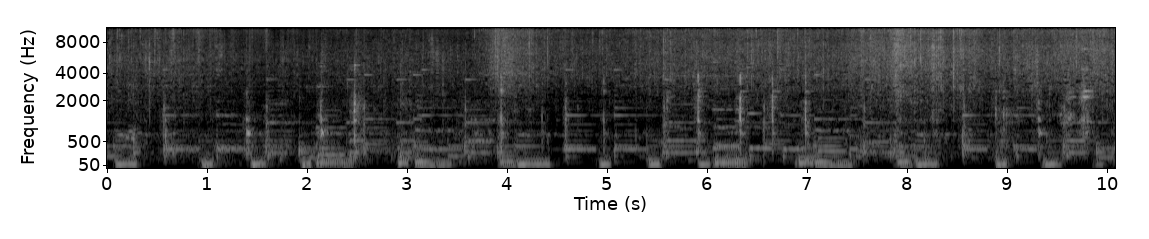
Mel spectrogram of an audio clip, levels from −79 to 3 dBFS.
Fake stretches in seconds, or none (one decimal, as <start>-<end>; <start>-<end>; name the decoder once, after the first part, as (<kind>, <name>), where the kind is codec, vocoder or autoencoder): 0.8-2.1 (vocoder, WaveNeXt)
